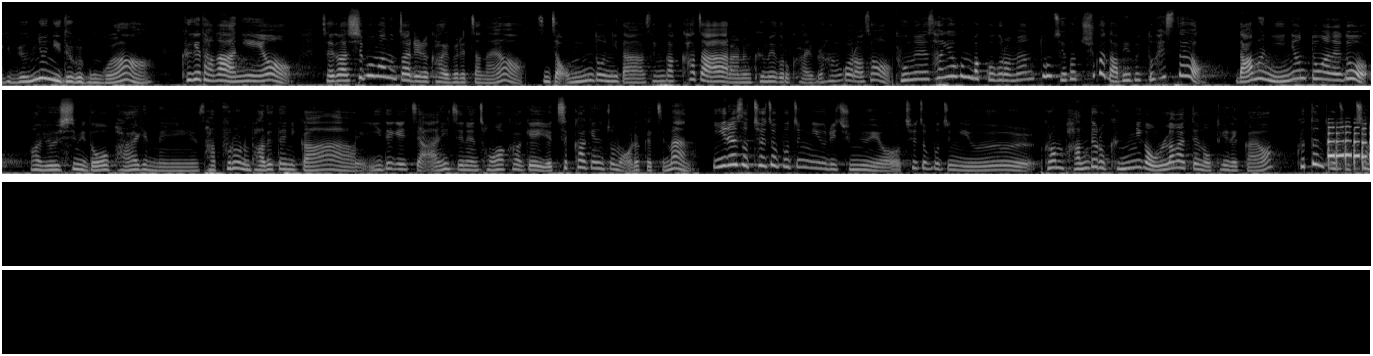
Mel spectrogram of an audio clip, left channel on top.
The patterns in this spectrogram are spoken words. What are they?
몇 년 이득을 본 거야? 그게 다가 아니에요. 제가 15만 원짜리를 가입을 했잖아요. 진짜 없는 돈이다 생각하자라는 금액으로 가입을 한 거라서 돈을 상여금 받고 그러면 또 제가 추가 납입을 또 했어요. 남은 2년 동안에도 열심히 넣어봐야겠네. 4%는 받을 테니까 이득일지 아닐지는 정확하게 예측하기는 좀 어렵겠지만 이래서 최저보증이율이 중요해요. 최저보증이율. 그럼 반대로 금리가 올라갈 때는 어떻게 될까요? 그땐 더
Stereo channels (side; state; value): right; silent; digital silence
